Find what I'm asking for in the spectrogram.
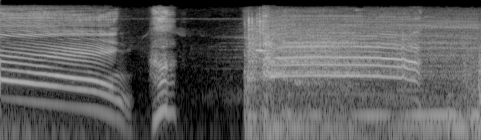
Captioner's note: screaming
